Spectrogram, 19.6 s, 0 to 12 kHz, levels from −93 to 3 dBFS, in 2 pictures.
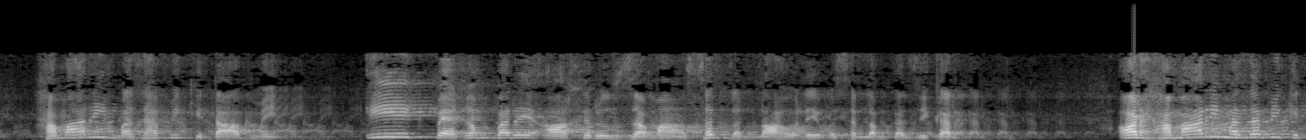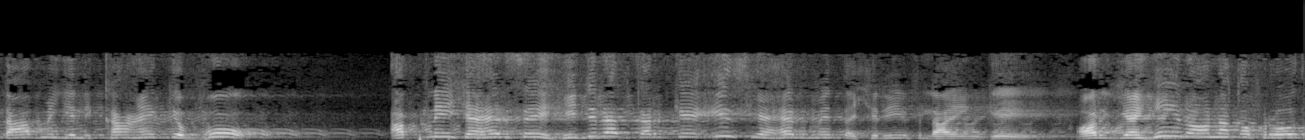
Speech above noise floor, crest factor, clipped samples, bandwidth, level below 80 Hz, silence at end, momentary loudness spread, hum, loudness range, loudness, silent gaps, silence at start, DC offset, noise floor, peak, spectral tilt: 32 dB; 24 dB; under 0.1%; 7.8 kHz; -68 dBFS; 0 s; 11 LU; none; 5 LU; -23 LUFS; none; 0.3 s; under 0.1%; -55 dBFS; 0 dBFS; -3.5 dB/octave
